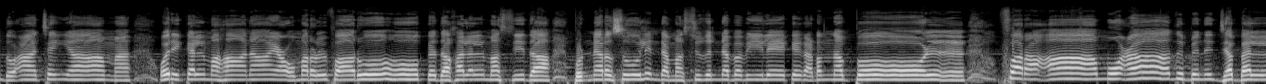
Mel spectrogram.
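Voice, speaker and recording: A man preaching a sermon, chanting Arabic quotations slowly and melodically before explaining them. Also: sits high, clean tone. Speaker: Islamic preacher.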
